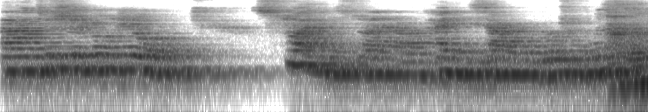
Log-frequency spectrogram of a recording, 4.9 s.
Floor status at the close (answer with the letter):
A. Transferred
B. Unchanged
A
